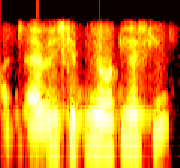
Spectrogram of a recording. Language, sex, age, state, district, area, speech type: Urdu, male, 30-45, Delhi, Central Delhi, urban, conversation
